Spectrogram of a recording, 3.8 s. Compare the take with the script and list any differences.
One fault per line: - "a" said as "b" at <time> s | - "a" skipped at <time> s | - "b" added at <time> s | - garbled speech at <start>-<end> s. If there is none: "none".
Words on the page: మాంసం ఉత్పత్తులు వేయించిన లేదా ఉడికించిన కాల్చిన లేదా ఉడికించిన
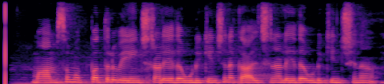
none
